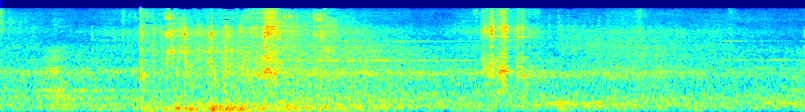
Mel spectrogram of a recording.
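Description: Indistinct background voices echoing in a large sports hall, with a few sharp clicks or knocks, one about a second in and another around two and a half seconds.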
